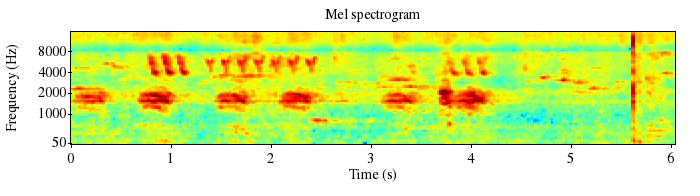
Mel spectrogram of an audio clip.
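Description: Birds calling: one bird gives harsh, noisy calls about six times, and a smaller bird adds bursts of quick, high chirps between them. A single sharp click comes near the end.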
